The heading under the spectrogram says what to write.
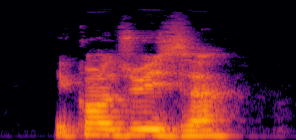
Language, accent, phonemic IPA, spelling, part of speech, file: French, Canada, /e.kɔ̃.dɥi.zɛ/, éconduisaient, verb, LL-Q150 (fra)-éconduisaient.wav
- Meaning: third-person plural imperfect indicative of éconduire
